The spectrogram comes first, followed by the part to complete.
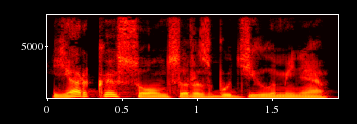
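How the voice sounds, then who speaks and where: Male audiobook narrator, middle pitch, playful and ironic, dry close sound. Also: moderate pace, no room sound. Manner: expressive, playful reading with ironic asides. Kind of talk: audiobook reading of a humorous story.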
